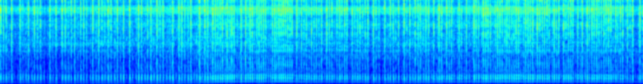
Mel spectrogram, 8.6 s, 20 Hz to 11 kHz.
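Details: Brand-new Saito FA-100T twin on a test stand, first break-in run: rattles along at a fast, slightly burbly, uneven beat; running rich as it should for break-in, oil coming out, not lean.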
